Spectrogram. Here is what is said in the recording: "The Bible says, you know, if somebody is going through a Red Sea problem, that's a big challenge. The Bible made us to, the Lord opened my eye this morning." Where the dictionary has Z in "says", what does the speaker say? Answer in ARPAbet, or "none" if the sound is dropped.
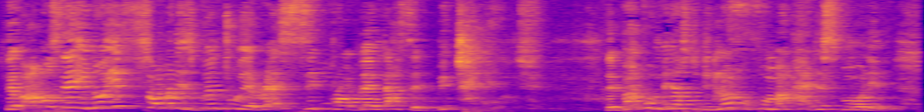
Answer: none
